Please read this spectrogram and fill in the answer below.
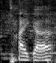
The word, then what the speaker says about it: Tyga: For context of how popular this was, there are remixes of Clothes Off from Ghostface Killah and Tyga.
